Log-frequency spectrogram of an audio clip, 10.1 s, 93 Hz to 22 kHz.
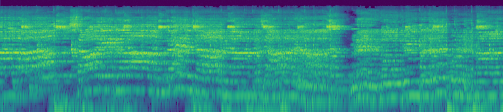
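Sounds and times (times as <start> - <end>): choir singing devotional song: 0.0 - 10.0
harmonium: 0.0 - 10.0.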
